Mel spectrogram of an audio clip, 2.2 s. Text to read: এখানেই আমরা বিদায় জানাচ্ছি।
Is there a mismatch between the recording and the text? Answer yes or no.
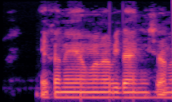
no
